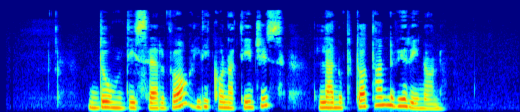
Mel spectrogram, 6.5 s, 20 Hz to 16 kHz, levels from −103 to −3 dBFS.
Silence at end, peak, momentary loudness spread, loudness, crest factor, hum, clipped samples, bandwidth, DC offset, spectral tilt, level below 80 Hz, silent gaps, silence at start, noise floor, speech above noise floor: 0.95 s; -12 dBFS; 11 LU; -30 LUFS; 18 dB; none; under 0.1%; 11.5 kHz; under 0.1%; -6 dB/octave; -84 dBFS; none; 1.1 s; -81 dBFS; 52 dB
